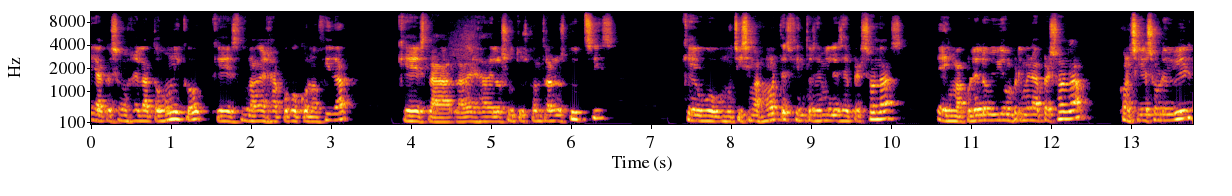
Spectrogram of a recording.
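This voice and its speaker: A man's voice: a little high, fairly quick. A man with an accent from Spain, giving an informal book review as a channel host. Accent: Spanish from Spain. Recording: echoey room, distant mic, music behind.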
